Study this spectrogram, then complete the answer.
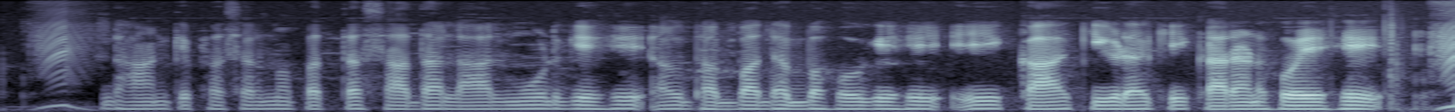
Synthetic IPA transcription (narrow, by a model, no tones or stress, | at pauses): d̪ʱaːnkepʰəsəlmẽpət̪ːəsaːd̪alaːlmuːɽɡəeɦɛʔɔːd̪ʱəbːad̪ʱəbːaɦoɡəeɦɛʔeːkːaːkiːɽakekaːɾəɽ̃ɦoeɦɛː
